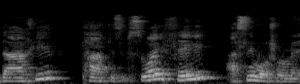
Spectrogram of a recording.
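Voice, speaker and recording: In an Afghan accent, a man talks at a moderate pace with very wide pitch swings and audible room echo. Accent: Afghan Dari (Kabuli) Persian. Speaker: language teacher. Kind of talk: tutorial. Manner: casual.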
